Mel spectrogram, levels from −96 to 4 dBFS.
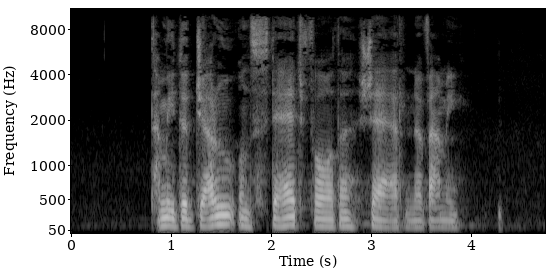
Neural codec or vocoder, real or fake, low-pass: none; real; 9.9 kHz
